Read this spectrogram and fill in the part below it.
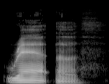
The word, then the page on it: rare earth: British English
